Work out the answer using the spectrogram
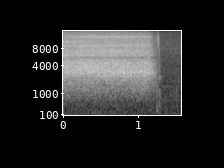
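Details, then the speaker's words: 5HP Briggs rototiller fuel cap vent cleared: steady airy hiss for about a second, then cuts off, air now passing; previously blocked vent pressurized tank, pushing fuel out carburetor base gasket and choke; after fix, retuned and no leak. "now you can hear air and i let this run for about five ten minutes re-tuned it tuned a lot better and after i'm done there's no fuel spewing out of the carburetor"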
